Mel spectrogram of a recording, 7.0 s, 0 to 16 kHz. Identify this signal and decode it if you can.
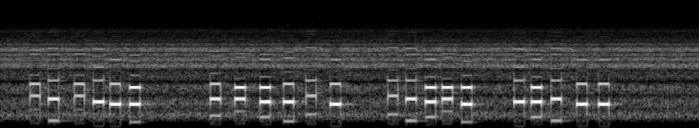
DTMF, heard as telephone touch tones, dialled by hand, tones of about 100 ms, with radio hiss and room echo. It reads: 090621 8745#2 #9471 64922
